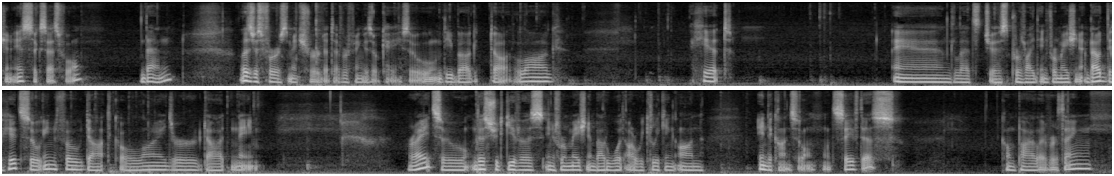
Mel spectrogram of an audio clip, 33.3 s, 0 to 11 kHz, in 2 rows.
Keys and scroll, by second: 4.2 Tab, 4.4 Tab, 6.2-8.8 typing, 10.1-10.6 typing, 12.2-12.9 typing, 13.9 Right, 17.1-20.9 typing, 24.0 ;, 27.7 ctrl+s.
